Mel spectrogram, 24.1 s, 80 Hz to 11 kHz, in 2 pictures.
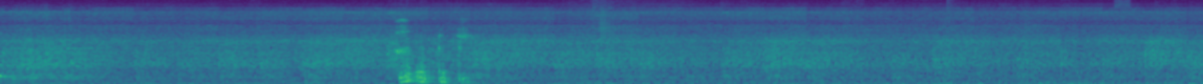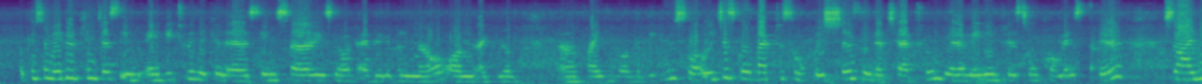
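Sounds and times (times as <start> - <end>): microphone background noise: 0.0 - 24.0.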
